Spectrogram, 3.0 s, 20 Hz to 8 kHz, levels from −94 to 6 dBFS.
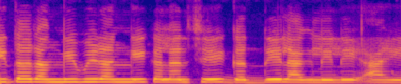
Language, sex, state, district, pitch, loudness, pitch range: Marathi, female, Maharashtra, Gondia, 265 Hz, -14 LUFS, 245-275 Hz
